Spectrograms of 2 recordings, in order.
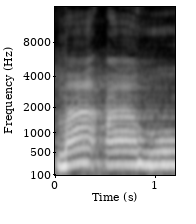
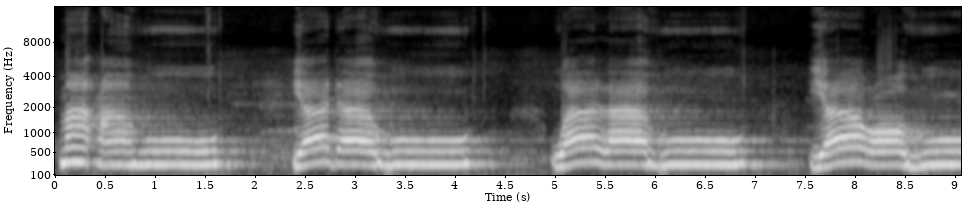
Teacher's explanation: Hu ini adalah dhammah tegak. Kita panjangkan dua harokat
